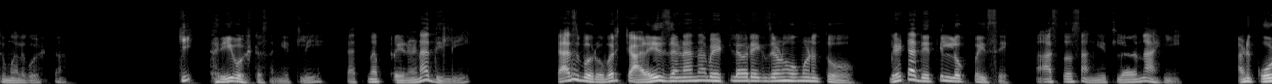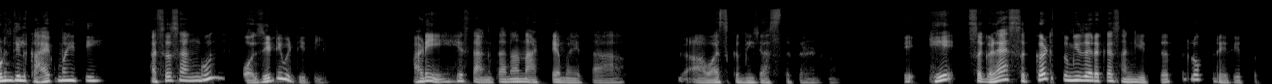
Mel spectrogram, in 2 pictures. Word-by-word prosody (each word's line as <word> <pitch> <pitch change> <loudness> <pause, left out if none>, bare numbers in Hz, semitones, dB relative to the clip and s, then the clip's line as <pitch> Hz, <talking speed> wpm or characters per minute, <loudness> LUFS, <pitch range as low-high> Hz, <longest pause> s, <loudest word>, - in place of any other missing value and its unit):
तुम्हाला 95 -2 -6
गोष्ट. 90 - -15 1.2
की - - +3 0.2
खरी 125 +4 +2
गोष्ट 115 -10 -1
सांगितली, 90 +6 -12 0.3
त्यातनं 105 +4 -6
प्रेरणा 100 +1 0
दिली, 80 +3 -8 0.9
त्याचबरोबर, 155 - +3
"40 125 +12 +6
जणांना 170 +3 +2
भेटल्यावर 170 0 +2
एकजण 165 0 +2
हो 165 -1 +3
म्हणतो." 155 -10 0 0.5
"भेटा 185 - +5
देतील 145 +6 0
लोक 145 -4 +1
पैसे" 100 -9 -5 0.3
असं 125 +1 -5
सांगितलं 105 +1 -5
नाही. 100 - -4 0.6
आणि 140 +2 +2
"कोण 155 +7 +7
देईल 190 -1 +5
काय 130 +3 +2
क 165 - -7
माहिती?" 180 -2 +2 0.6
असं 130 +9 0
सांगून 190 - +1 0.2
पॉझिटिव्हिटी 140 - 0
दिली. 80 +1 -18 0.9
आणि 140 +7 +3 0.2
हे 150 - -2
सांगताना 120 +1 -4
नाट्यमयता, 95 -7 -6 0.7
आवाज 95 +3 -6
कमी-जास्त 95 -2 -8
करणं, 85 -1 -19 0.7
ह - - -4 0.2
हे 195 +8 +5 0.3
सगळ्यासकट 205 - +3
तुम्ही 195 -1 +5
जर 180 -2 +5
का 165 - +1
सांगितलं, 115 -5 -5
तर 235 - -17
लोक 225 0 -2
प्रेरित 90 -4 -8
होत - - -25
125 Hz, 120 wpm, -25 LUFS, -, 1.2 s, कोण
